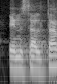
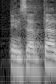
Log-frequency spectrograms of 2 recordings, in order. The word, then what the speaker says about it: ensartar: ustedes usan este término, los dominicanos decimos ensaltar la aguja. Así dicen en mi campo, ¿no? ¿Cómo dice usted? ¿Ya? ¿Quién habló por allá? ¿Cómo se dice? Ensartar, ¿no? Así se dice.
